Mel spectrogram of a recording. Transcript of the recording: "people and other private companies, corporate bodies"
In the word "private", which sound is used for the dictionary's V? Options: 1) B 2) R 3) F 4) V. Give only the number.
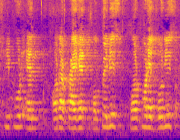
1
